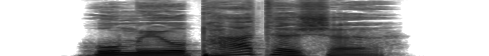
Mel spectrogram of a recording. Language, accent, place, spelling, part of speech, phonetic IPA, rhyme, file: German, Germany, Berlin, homöopathische, adjective, [homøoˈpaːtɪʃə], -aːtɪʃə, De-homöopathische.ogg
- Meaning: inflection of homöopathisch: 1. strong/mixed nominative/accusative feminine singular 2. strong nominative/accusative plural 3. weak nominative all-gender singular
